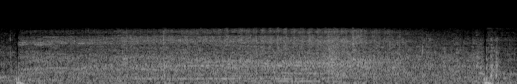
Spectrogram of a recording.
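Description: Car engine idling in a 1935 film scene, a steady low rumble under old-recording hiss, constant for several seconds with a brief knock near the end.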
